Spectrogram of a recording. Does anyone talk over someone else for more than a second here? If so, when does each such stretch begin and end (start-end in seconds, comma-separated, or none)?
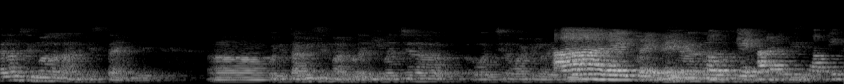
6.4-7.9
